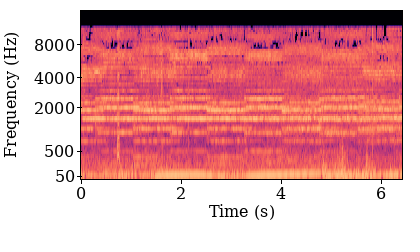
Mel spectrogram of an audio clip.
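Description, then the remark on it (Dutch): A loud ambulance siren wails steadily with a constant engine rumble beneath it as an ambulance turns out from an ambulance station, with a brief clatter of movement near the end as the vehicle sets off. “Het uitrukken van de ambulance bij de ambulancepost.”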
